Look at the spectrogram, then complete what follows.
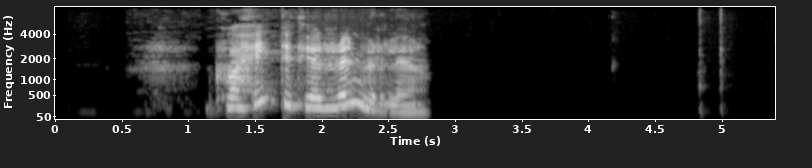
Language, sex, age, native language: Icelandic, female, 50-59, Icelandic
